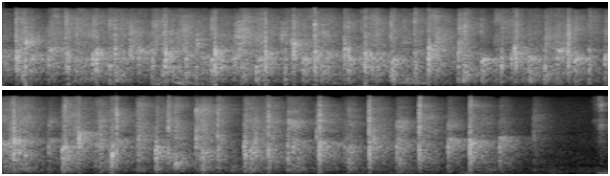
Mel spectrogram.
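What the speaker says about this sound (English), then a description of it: "More applause, please" Audience applause after a reading, a dense burst of many hands clapping loudly at first, then thinning into scattered claps and fading out at the end.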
